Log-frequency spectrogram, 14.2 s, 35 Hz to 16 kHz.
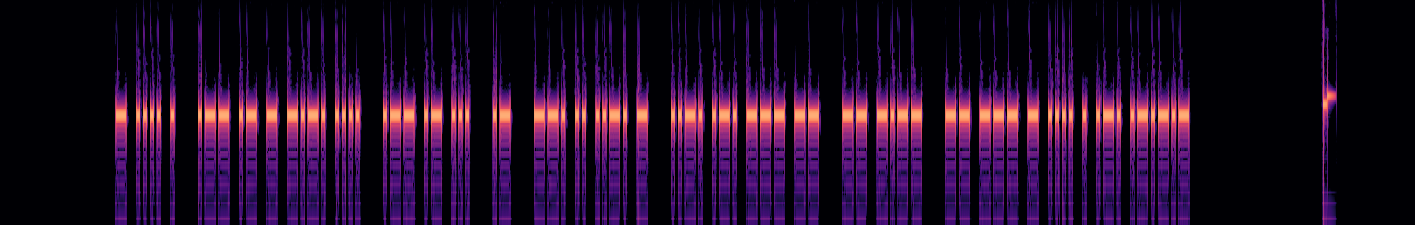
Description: Morse code, heard as a keyed tone, about 34 wpm, 700 Hz. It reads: THE WATCH WAS A GIFT FROM MY MOTHER.
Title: Sentences from Top 1000 Words - Review Part 6 - 35wpm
